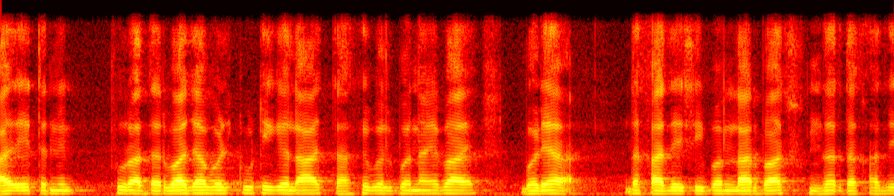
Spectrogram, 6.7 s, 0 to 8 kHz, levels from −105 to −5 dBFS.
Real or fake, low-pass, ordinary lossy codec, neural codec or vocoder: fake; 7.2 kHz; none; codec, 16 kHz, 6 kbps, DAC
